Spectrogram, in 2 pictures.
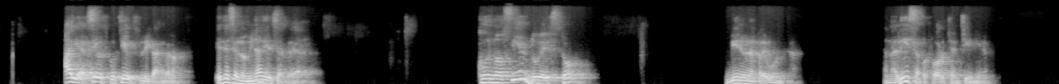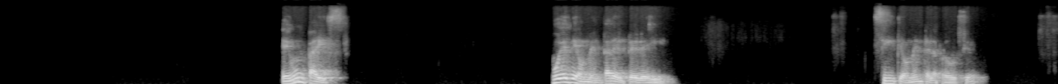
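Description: A middle-aged man speaks calmly into a close microphone, in short phrases with long pauses.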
